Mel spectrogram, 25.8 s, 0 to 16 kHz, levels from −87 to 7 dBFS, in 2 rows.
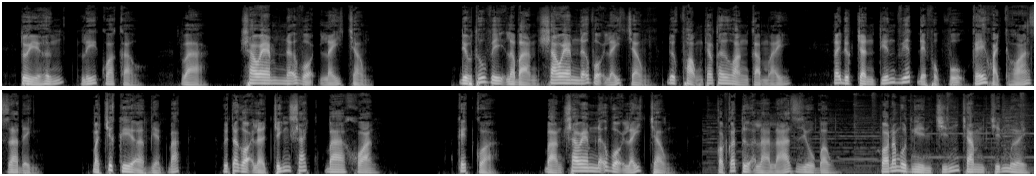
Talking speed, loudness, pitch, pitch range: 175 wpm, -23 LUFS, 100 Hz, 85-125 Hz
